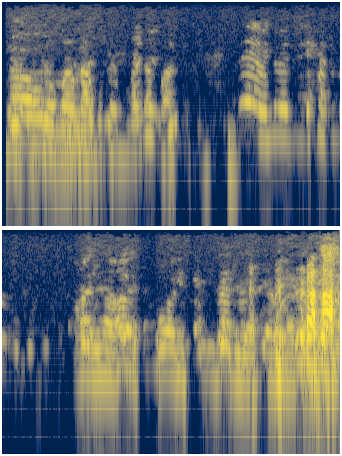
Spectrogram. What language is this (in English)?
Swahili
